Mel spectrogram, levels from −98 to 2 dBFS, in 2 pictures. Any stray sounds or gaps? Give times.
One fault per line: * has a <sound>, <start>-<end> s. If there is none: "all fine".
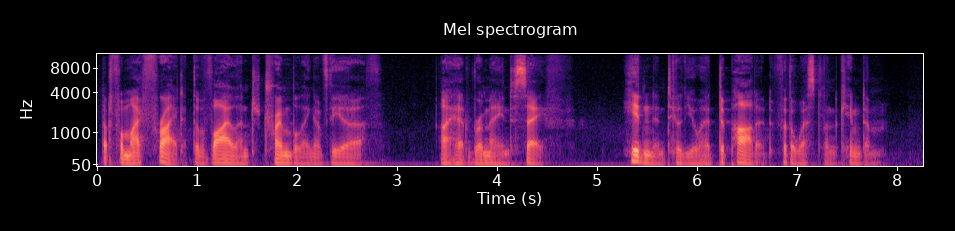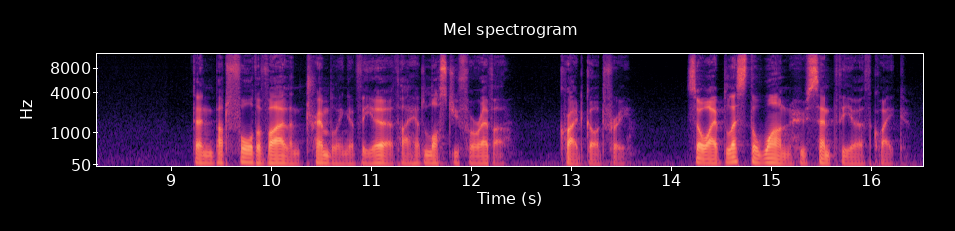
all fine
